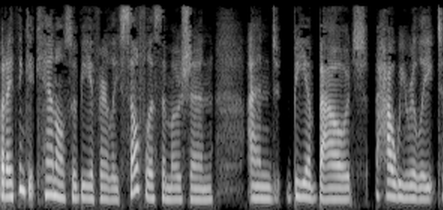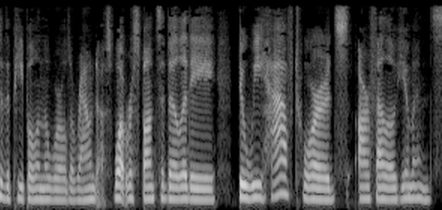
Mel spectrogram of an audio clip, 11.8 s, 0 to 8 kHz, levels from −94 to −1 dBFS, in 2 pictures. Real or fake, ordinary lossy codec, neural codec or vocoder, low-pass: fake; MP3, 32 kbps; codec, 16 kHz in and 24 kHz out, 0.9 kbps, LongCat-Audio-Codec, four codebook decoder; 7.2 kHz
